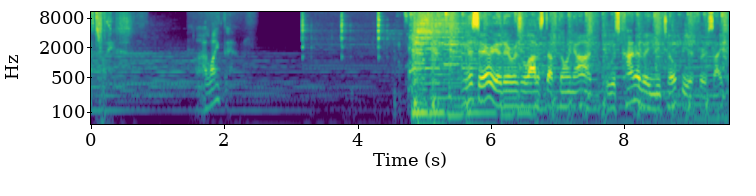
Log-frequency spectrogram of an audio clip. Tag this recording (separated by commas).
Speech, Music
